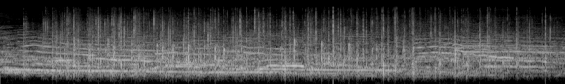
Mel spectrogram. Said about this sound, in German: Sie stellten sich im Spalier auf und begrüßten ihren Retter jubelnd und mit donnerndem Applaus.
